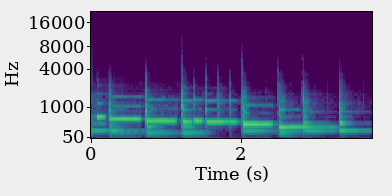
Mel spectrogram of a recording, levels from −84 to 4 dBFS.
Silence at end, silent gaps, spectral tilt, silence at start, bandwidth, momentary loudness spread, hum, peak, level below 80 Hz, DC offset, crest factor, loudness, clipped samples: 0 s; none; -10 dB/octave; 0 s; 5.6 kHz; 7 LU; none; -14 dBFS; -74 dBFS; under 0.1%; 12 dB; -26 LUFS; under 0.1%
